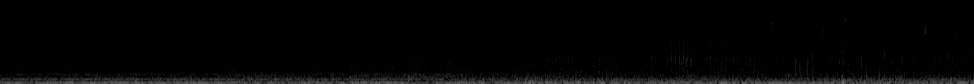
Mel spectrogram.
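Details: Five-week-old kittens purring: a steady low rumble runs unbroken throughout, with faint soft rustling in the second half.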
